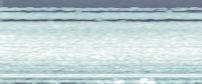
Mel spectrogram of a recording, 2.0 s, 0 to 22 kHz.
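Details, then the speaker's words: 1980s Sanyo 9-inch oscillating fan (2-speed shaded-pole C-frame motor), unoiled before restoration, on high (speed two): quiet, steady whir with a soft low hum and only a faint wobble; shakes a little but not too bad; runs smoothly. "not bad at all it shakes a little bit but not too bad"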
